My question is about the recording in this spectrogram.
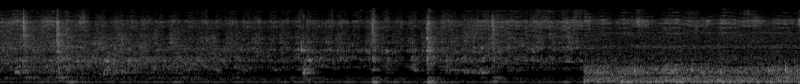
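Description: A wire whisk stirring sugar into liquid in a stainless steel pot, the wires scraping and ticking against the pot's sides and bottom as the sugar dissolves.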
